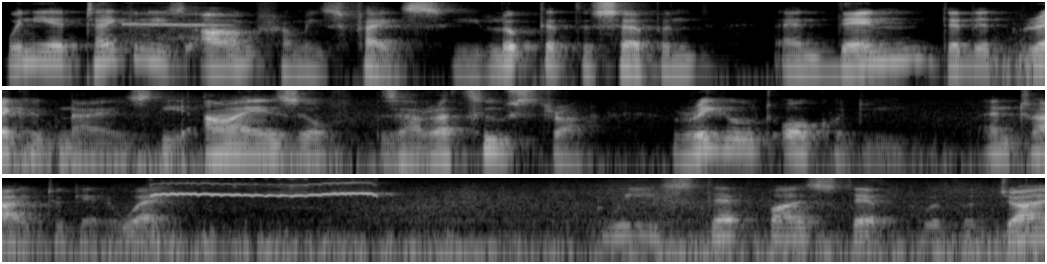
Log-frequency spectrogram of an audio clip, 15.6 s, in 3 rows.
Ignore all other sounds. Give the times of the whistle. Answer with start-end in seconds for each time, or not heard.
0.6-1.2, 11.1-12.4.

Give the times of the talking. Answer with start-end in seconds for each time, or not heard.
0.0-11.3, 13.4-15.6.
